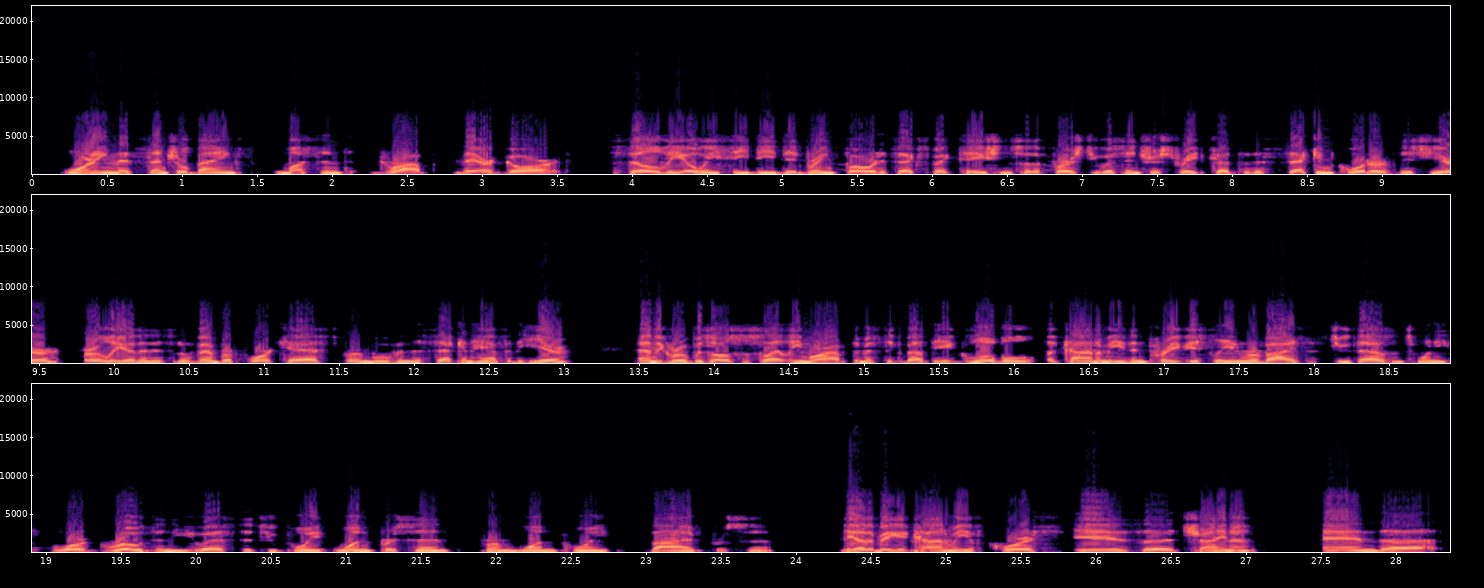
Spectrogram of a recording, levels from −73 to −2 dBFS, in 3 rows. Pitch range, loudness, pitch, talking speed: 105-125 Hz, -19 LUFS, 110 Hz, 175 wpm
